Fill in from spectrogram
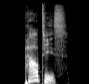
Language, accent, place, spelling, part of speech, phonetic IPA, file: German, Germany, Berlin, Partys, noun, [ˈpaːɐ̯tis], De-Partys.ogg
- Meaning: plural of Party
